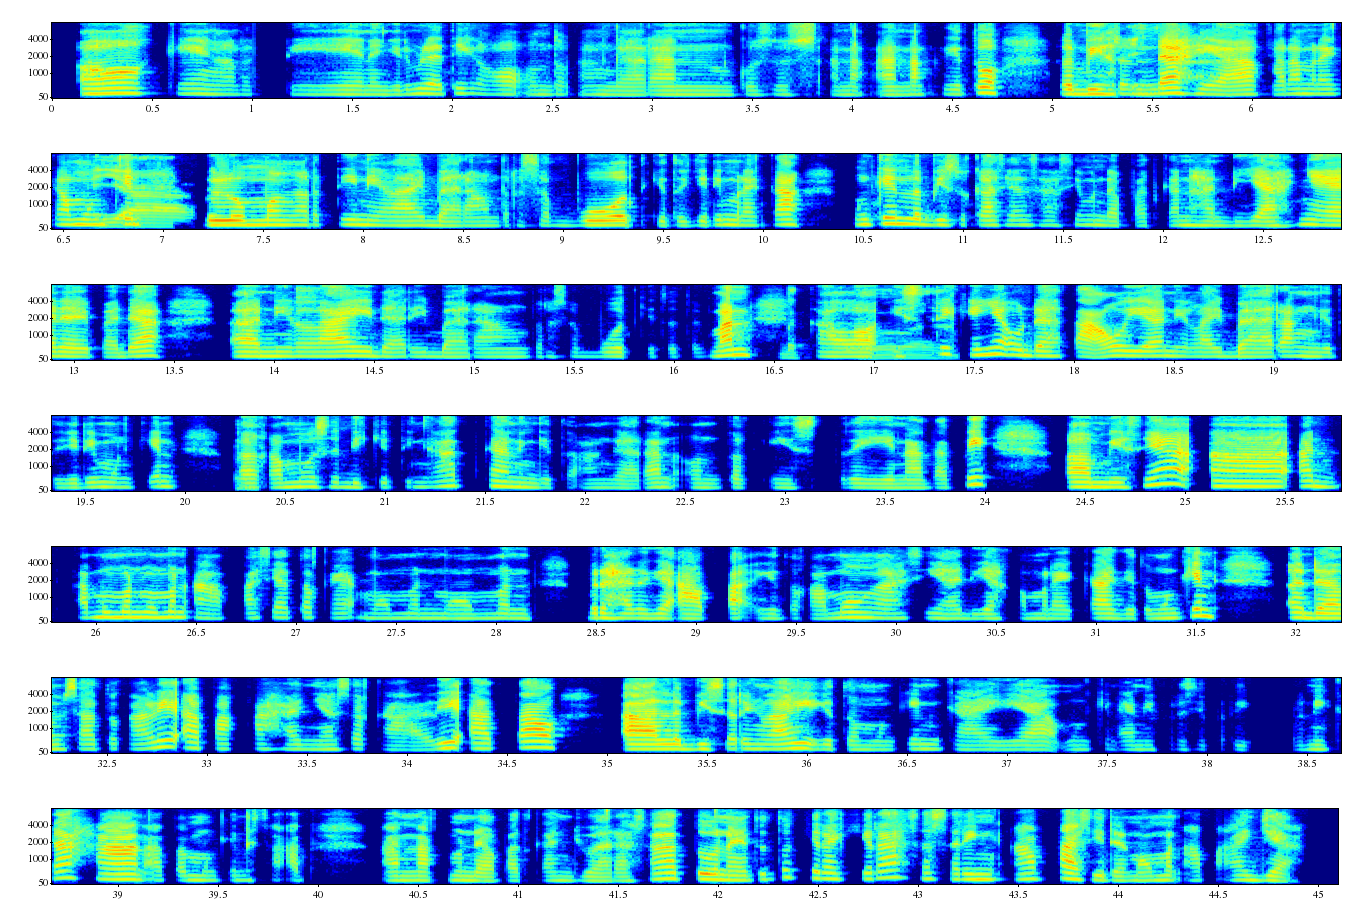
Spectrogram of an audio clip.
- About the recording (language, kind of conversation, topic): Indonesian, advice, Bagaimana cara menemukan hadiah yang benar-benar bermakna untuk teman atau keluarga saya?
- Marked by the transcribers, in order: tapping; other background noise; in English: "anniversary"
